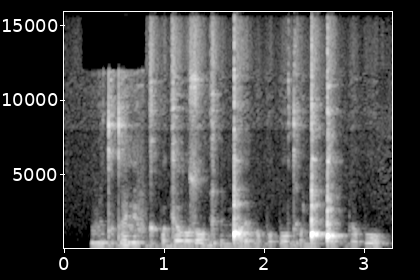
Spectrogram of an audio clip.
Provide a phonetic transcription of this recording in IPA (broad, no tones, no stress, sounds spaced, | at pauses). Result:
β i d̪ ɨ d̪ e lʲ e f ɡ ɨ b o ɡʲ ɐ ʊ̯ ɾ o z o ɡ i ʔ i ŋ͡ǃ ɐ ɾ e b ɐ b o p o d̪ i ɾ u ŋ͡ǃ i ǃ o p b e ʊ̯ p u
